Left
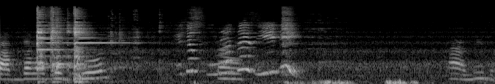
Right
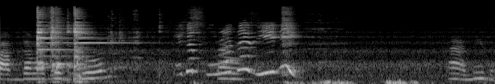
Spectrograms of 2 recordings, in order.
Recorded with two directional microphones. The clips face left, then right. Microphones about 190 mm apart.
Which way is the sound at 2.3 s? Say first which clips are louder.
Right 7 dB; 40° right (ahead or behind).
